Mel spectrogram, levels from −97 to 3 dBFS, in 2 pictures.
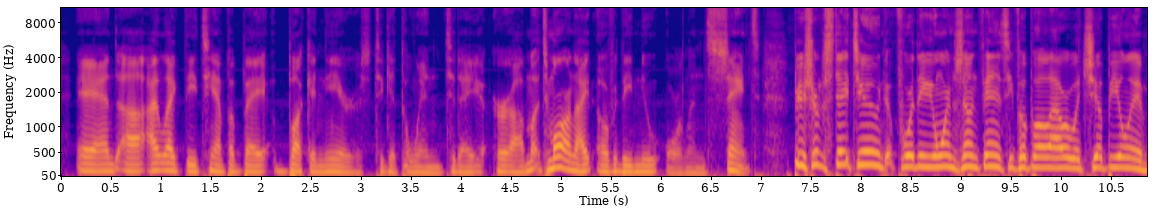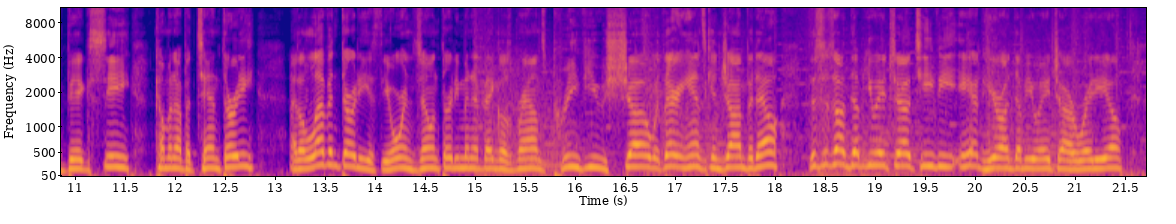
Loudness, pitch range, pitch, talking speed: -23 LUFS, 130-215 Hz, 190 Hz, 195 wpm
